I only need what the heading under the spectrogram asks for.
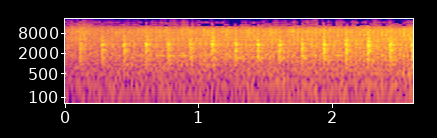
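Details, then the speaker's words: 1985 Mercedes 300D diesel idling on diesel purge after valve adjustment and new glow plugs: sharp metallic ticking about six times a second, steady over a quiet idle. Knock cause not yet found. "Anyway, if somebody can help me out with this knot, kind of give me an idea what you think it might be."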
